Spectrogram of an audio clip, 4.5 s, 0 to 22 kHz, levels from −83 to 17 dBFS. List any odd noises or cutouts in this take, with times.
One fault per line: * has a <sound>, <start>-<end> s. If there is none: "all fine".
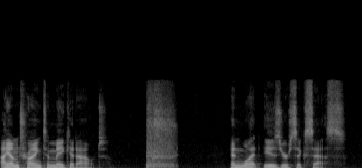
* has a breath, 1.8-2.3 s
